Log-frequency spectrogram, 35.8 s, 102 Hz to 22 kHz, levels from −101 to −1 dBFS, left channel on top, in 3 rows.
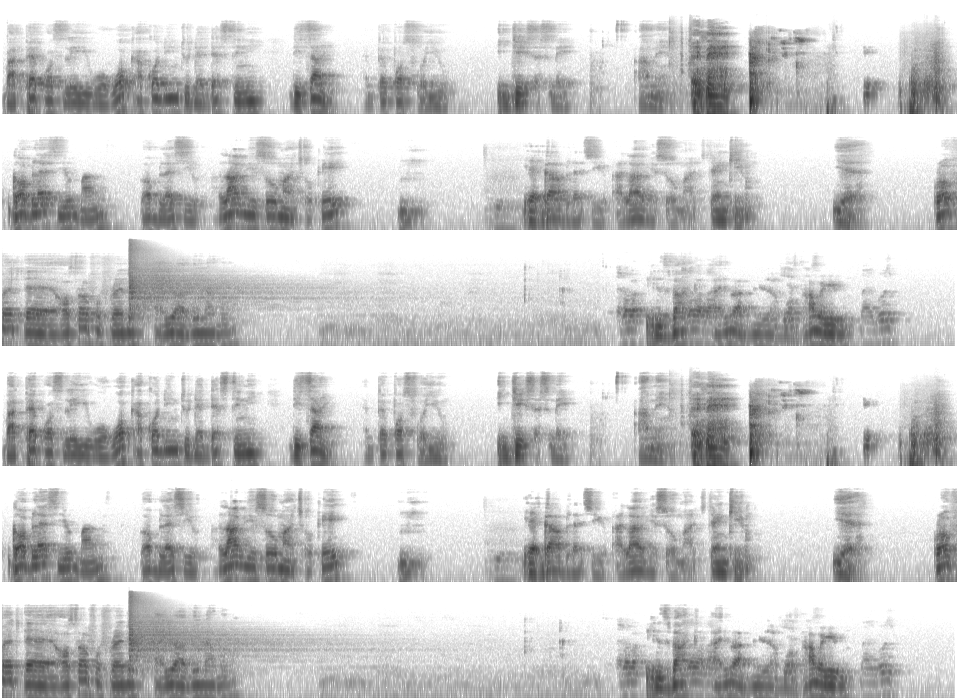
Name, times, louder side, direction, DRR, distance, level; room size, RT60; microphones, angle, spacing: voice 1, 0.0-3.2 3.6-4.1 4.5-5.6 6.2-7.1 8.0-8.4 10.8-10.9 12.1-13.3 13.7-16.2 16.9-17.2 18.4-21.3 22.3-22.7 23.6-26.8 31.9-32.5 32.7-34.5, right 2 dB, 75° right, 2 dB, 1.4 m, -38 dB
voice 2, 8.3-10.4 11.3-11.8 18.1-18.3 28.3-28.4, left 1 dB, 25° left, 9 dB, 1.1 m, -33 dB
sound 1, 25.5-28.3 28.6-29.3 29.7-30.1 30.5-30.7, right 2 dB, 10° right, 2.4 m, -46 dB
voice 3, 31.5-31.9 32.4-32.8 33.6-34.0 34.6-35.0, left 1 dB, 55° left, 0 dB, 6.7 m, -46 dB
15.0 x 11.5 x 3.9 m, 0.42 s
head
